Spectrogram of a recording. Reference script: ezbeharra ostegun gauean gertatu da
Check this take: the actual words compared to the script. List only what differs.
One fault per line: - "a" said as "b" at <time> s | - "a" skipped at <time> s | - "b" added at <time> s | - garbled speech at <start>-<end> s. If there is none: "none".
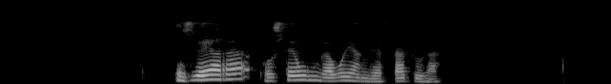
none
